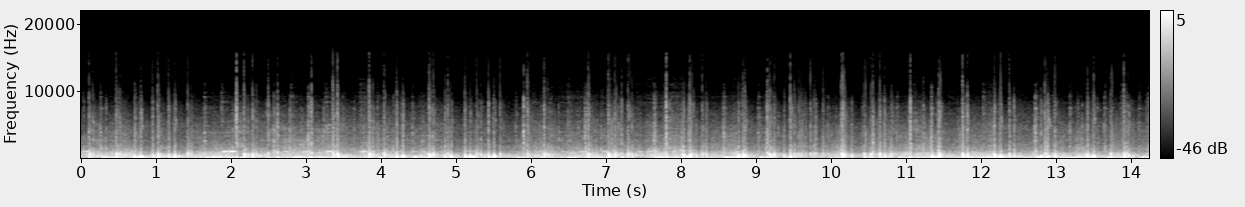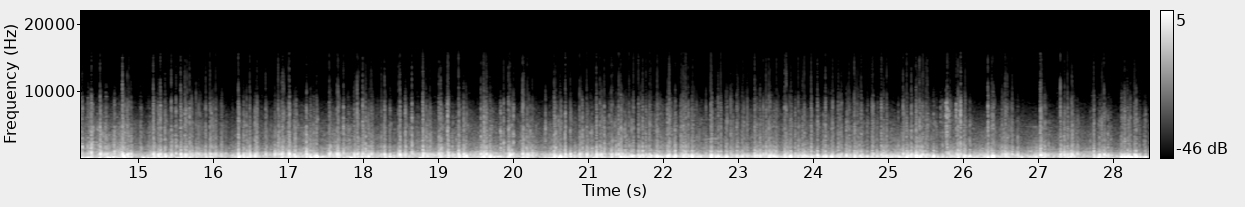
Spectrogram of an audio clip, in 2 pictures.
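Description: Fireworks display: a dense, unbroken run of bangs and crackling pops from aerial shells bursting and ground-fired comets, with music playing underneath.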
